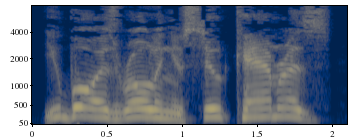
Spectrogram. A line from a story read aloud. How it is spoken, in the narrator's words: I boomed, cranking up the external speakers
